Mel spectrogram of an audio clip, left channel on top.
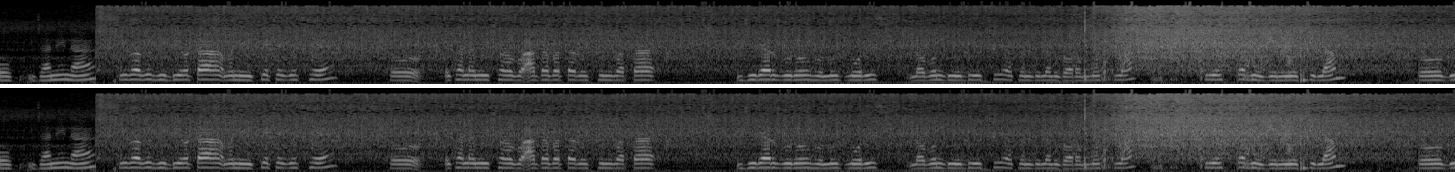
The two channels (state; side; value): identical; both; correlation 1.00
